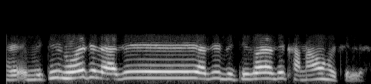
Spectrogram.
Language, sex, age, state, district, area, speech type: Assamese, female, 45-60, Assam, Majuli, urban, conversation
